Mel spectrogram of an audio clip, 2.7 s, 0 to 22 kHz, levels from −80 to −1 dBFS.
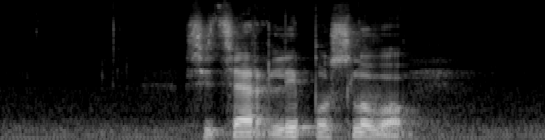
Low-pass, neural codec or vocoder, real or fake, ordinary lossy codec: none; none; real; none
